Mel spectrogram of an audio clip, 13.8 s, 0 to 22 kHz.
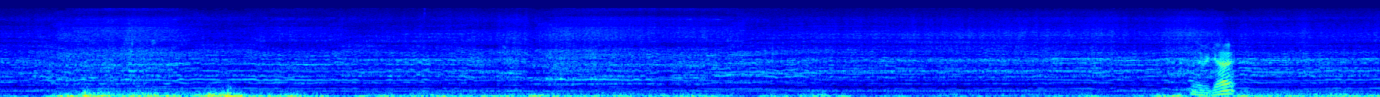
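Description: Small Eachine EX5 GPS quadcopter drone hovering in gusty wind, a steady high whine of propellers with wavering pitch and a brief rising surge near the end, with wind buffeting low underneath.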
